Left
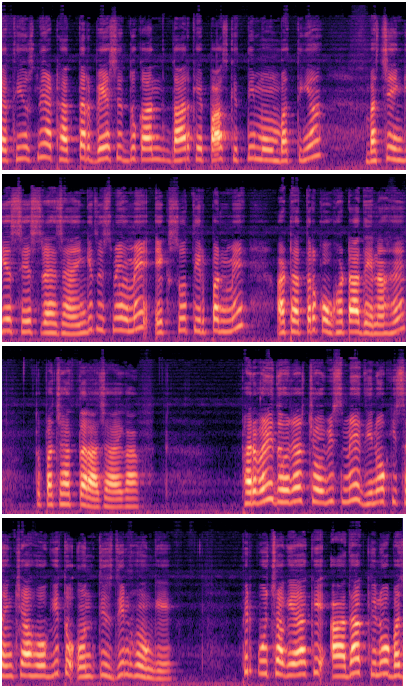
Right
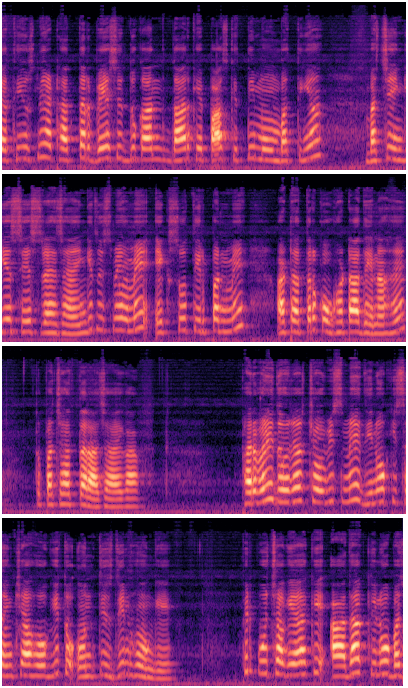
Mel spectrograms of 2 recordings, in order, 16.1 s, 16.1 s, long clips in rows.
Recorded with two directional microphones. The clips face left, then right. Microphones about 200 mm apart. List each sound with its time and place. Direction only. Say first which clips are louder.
0.0 s a woman's voice: left 3 dB; 10° left (ahead or behind)
10.5 s a woman's voice: left 2 dB; 10° left (ahead or behind)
